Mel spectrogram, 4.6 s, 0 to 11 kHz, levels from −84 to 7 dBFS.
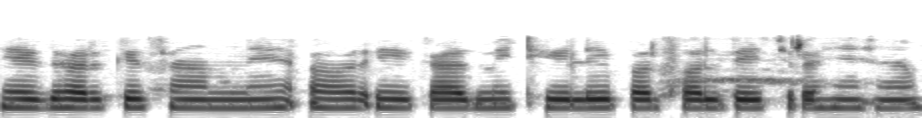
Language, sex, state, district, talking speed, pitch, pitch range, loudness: Hindi, female, Uttar Pradesh, Ghazipur, 170 wpm, 200 Hz, 195-200 Hz, -15 LUFS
